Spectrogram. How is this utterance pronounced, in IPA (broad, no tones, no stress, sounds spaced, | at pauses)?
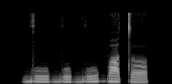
ɡ u b u b u b ɑ t ʌ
